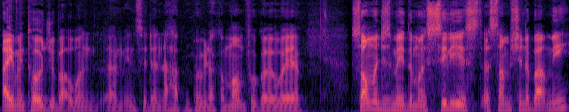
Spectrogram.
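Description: A man with a London accent at a very fast pace, medium in pitch with ordinary pitch variation, on a very clean recording with a silent background. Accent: London multicultural English. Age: 20s. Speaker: podcast co-host. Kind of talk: casual chat.

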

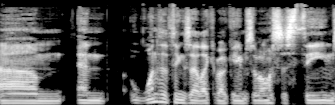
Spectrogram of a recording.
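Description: A man speaks at a fairly quick clip in a very deep, low voice, his intonation flat and monotone, the sound dry and close with no echo. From Ontario, Canada. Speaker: board game podcaster. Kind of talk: casual chat. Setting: remote call.

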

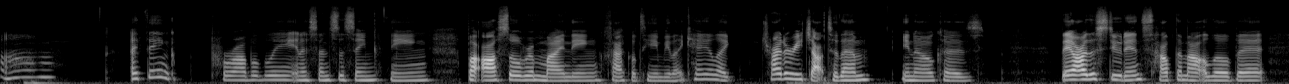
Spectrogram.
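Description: A woman's normal speaking voice, medium in pitch, with ordinary pitch variation, a moderate pace, and a very clean recording over a silent background. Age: 20s. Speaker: college education student. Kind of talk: casual interview chat. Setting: studio sound booth.

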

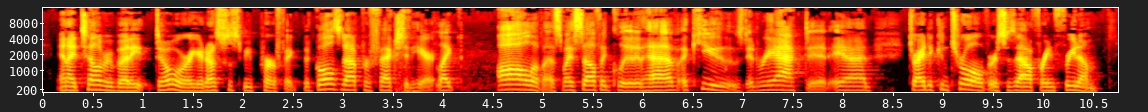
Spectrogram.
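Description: A woman's fairly low voice, an ordinary speaking voice, fairly quick, with fairly even intonation, on a very clean recording with a silent background. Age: 50s. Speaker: leadership coach and author. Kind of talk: interview conversation.

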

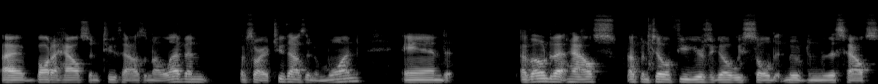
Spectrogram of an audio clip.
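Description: Against a quiet background, a man speaks at medium pitch and a fairly quick pace in an ordinary speaking voice. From North Carolina. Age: 40s. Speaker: podcast host. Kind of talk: casual solo monologue. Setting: home basement, recorded on phone.

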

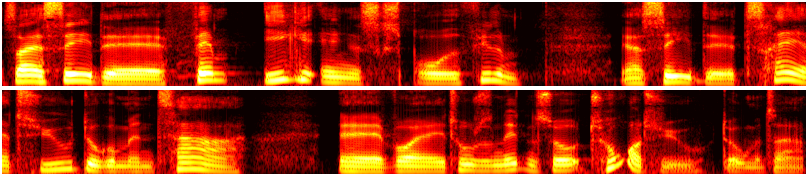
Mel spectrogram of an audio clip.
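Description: A man speaks fairly slowly in a normal speaking voice with lively intonation. The recording is very clean, with a silent background. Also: fairly high pitch for a man, dry, close sound with no echo. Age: 30s. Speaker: film podcast host. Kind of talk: casual chat.

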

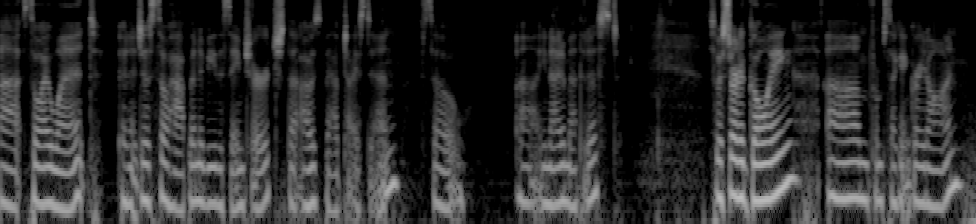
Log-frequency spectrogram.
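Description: A woman with an ordinary speaking voice and an American accent, fairly low in pitch, at a moderate pace with fairly even intonation, on a very clean recording with a silent background. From Oklahoma City, US. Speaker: pastor. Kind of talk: interview conversation.

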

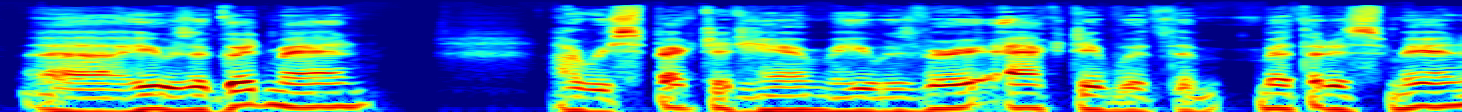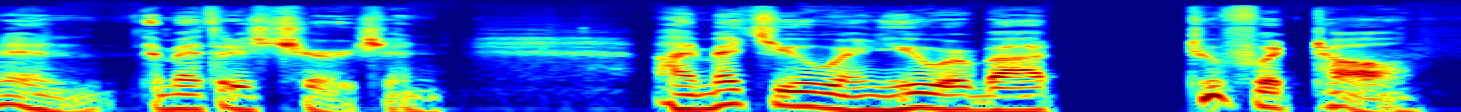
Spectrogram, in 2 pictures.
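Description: With an American accent, a man speaks at a moderate pace in a somewhat breathy, medium-pitched voice with ordinary pitch variation, recorded dry and close with no echo. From Texas, Corpus Christi. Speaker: judge. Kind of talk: interview.

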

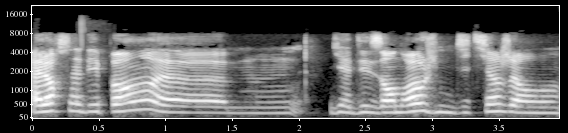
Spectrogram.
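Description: Here a woman talks at a fairly high pitch. Her intonation stays fairly even. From southern France, Montpellier. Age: 40s. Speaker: endurance athlete. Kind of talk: podcast interview.

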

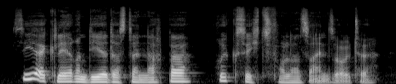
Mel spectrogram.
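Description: A man speaks with a dark, mellow tone, somewhat breathy, calm and soothing, at a fairly slow pace. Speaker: podcast host and therapist. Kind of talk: guided meditation. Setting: solo home studio recording. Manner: calm, slow and soothing.

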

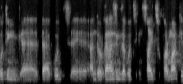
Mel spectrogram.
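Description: A man talks at a fairly quick pace. The sound is dry and close with no echo. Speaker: finance expert and speaker. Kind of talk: interview conversation. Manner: halting, many fillers.

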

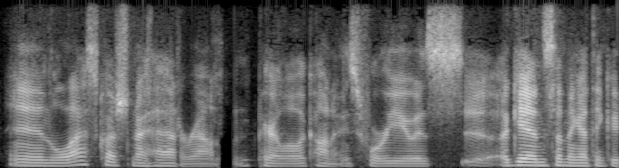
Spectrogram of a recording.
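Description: In a plain, everyday voice, a man speaks at a fairly quick pace and medium pitch with fairly even intonation, recorded dry and close with no echo. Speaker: podcast host. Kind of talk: casual interview.

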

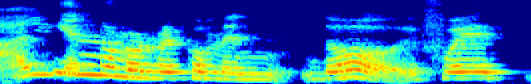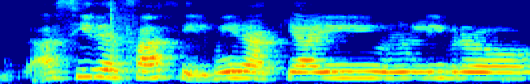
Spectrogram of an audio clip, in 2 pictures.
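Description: Her pace is very slow. The woman's pitch varies in an ordinary way. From Canada. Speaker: recruitment manager. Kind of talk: interview. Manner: halting.

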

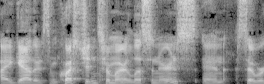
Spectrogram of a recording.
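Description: The recording is very clean and the background silent. A man talks in a bright, sharp tone. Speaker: podcast host. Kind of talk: casual chat.

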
